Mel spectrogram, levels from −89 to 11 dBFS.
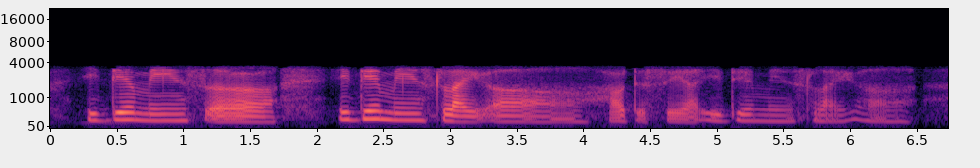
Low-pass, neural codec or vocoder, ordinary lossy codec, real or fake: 3.6 kHz; none; MP3, 32 kbps; real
